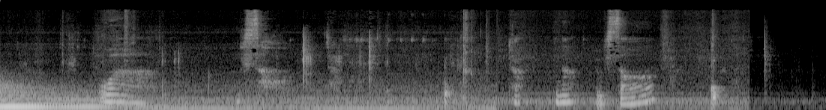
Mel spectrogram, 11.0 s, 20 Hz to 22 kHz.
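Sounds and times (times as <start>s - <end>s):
low steady hum: 0.0s - 10.0s
person whispering: 3.2s - 4.8s.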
